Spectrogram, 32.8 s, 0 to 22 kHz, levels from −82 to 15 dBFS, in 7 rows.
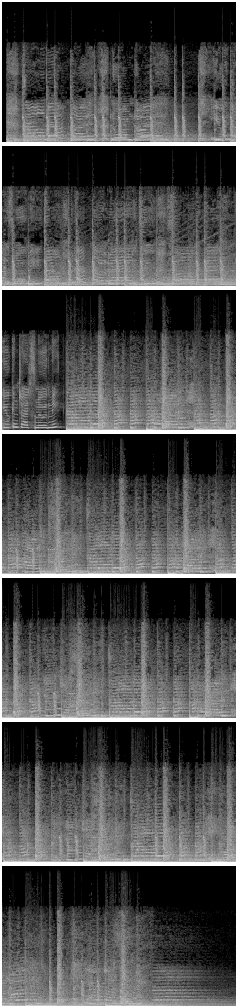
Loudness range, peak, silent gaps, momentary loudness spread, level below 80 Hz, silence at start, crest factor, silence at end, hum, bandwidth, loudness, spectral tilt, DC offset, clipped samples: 3 LU; 0 dBFS; none; 6 LU; -14 dBFS; 0.1 s; 10 dB; 0 s; none; 16 kHz; -10 LUFS; -3.5 dB/octave; under 0.1%; 0.6%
